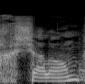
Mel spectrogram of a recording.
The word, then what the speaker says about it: Shalom: I'm trying to get my Hebrew pronunciation correct. It's Shalom. The beginning bit isn't the best, but I'm learning.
